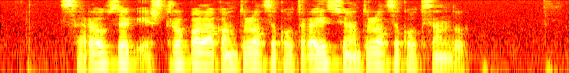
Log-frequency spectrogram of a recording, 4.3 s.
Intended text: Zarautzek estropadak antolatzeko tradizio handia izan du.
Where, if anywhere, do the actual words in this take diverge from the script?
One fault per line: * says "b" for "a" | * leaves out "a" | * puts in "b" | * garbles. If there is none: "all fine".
* says "antolatzeko" for "handia"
